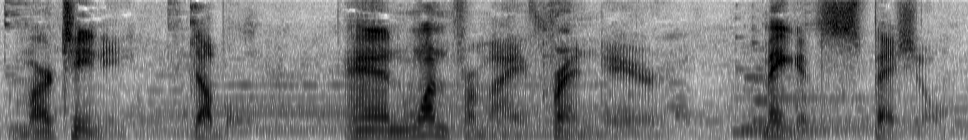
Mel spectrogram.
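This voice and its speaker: An actor playing a jovial, pompous boss cutting loose over drinks, with an expansive, playfully grandiose theatrical delivery. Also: male voice, deep voice, sing-song, takes it slowly, over music, full character voice. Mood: breezy, coaxing. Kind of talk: theatrical radio drama acting.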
